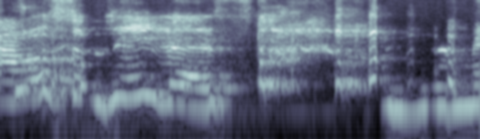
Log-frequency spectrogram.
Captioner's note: laughing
